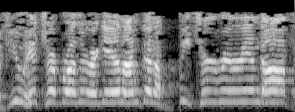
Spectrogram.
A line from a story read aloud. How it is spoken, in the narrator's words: a father is screaming at his child and saying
